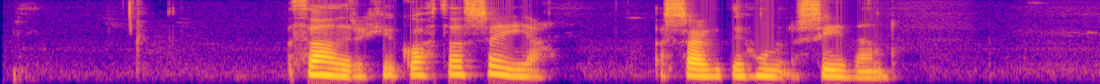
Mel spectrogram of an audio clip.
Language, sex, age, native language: Icelandic, female, 40-49, Icelandic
